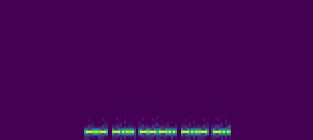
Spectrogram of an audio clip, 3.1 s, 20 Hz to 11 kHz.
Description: Morse code, heard as a keyed tone, about 53 wpm, 700 Hz. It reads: KB8XD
